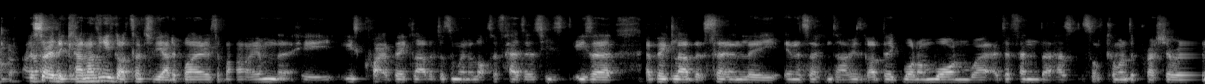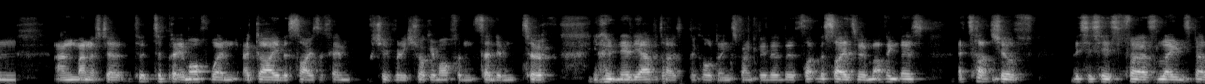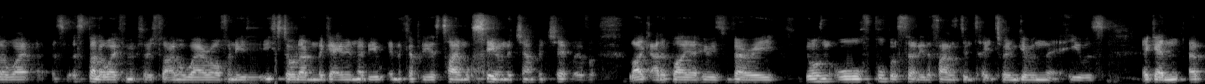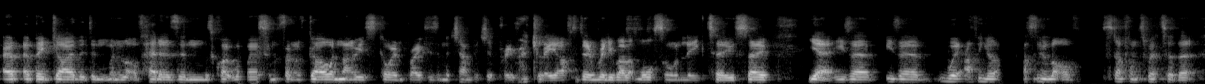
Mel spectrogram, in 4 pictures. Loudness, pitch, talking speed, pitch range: -24 LUFS, 115 Hz, 270 wpm, 110-125 Hz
